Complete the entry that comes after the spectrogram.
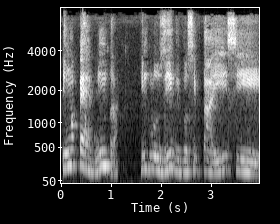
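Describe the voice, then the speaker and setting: The speaker is a man with a somewhat breathy voice. He talks at a fairly slow pace. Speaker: entrepreneur. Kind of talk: live stream talk to viewers. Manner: hesitant, stammering.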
